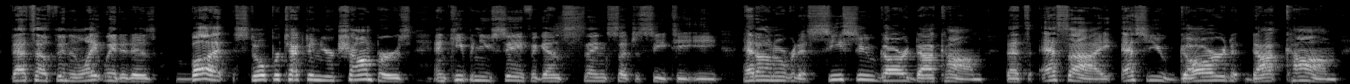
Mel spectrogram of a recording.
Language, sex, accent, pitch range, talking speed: English, male, American, 160-230 Hz, 125 wpm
